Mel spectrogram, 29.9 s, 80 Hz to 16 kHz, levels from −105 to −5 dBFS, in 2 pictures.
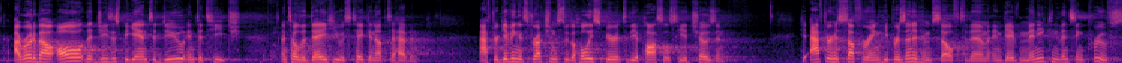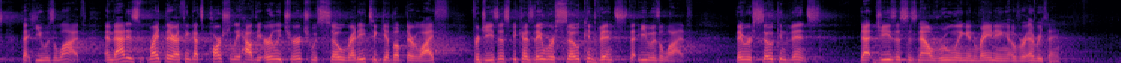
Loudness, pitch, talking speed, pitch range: -41 LUFS, 150 Hz, 195 wpm, 135-160 Hz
